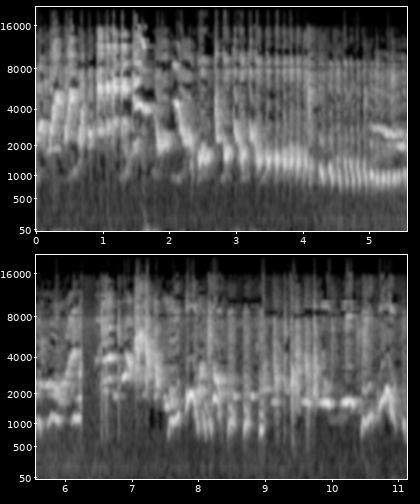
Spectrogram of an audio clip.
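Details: White-rumped shama singing to stimulate other shamas: high scratchy notes sliding into a long, falling rattling trill, then rich rising and falling whistles and varied chattering phrases.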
